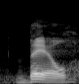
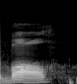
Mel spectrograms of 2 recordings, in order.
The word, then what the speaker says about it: Baal: She worshiped Baal, or Baal, B-A-A-L, however you want to pronounce it, right?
